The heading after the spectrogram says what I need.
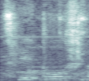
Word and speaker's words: शीतोष्ण: आगमनी में मात्रा स्पर्शस्तु कौन्तेय शीतोष्ण।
